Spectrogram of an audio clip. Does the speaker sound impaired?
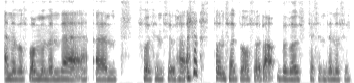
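Yes: tongue cancer, near-total glossectomy, stage 4 tongue cancer; near-total tongue removal, temporary tracheostomy.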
